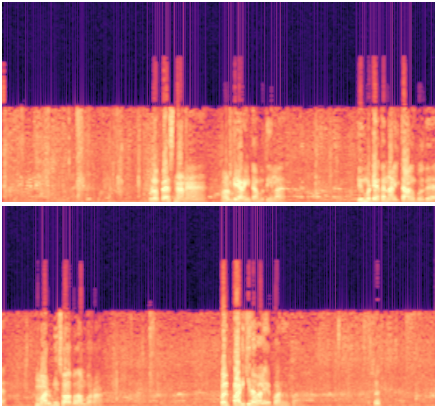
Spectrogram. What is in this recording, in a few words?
Tamil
